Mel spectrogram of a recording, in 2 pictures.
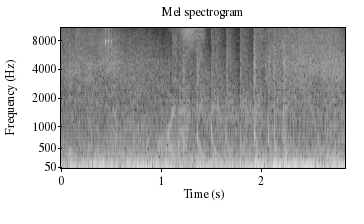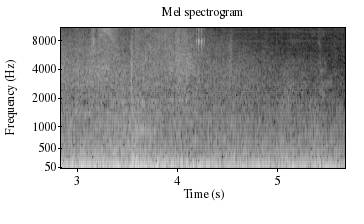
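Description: Ship weapons firing in the space combat video game Fractured Space: a dense, continuous barrage of booming blasts and crackling bursts, loud and close, with sharper impacts standing out around the first and third seconds.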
